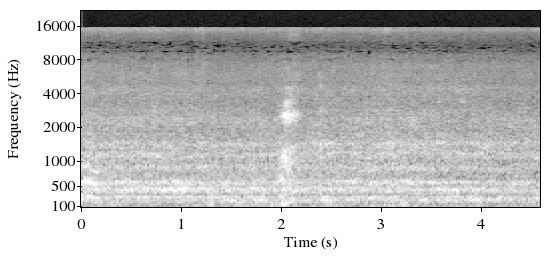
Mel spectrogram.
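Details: Asian honey bee (Apis cerana) colony nesting inside an active speaker, harvested for honey and moved; its queen could not be found. A steady, low, droning buzz runs throughout, with one brief brighter knock near the middle.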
